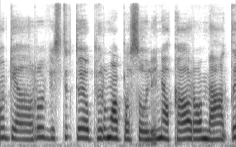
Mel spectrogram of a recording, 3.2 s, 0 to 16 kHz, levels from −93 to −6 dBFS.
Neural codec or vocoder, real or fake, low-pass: codec, 32 kHz, 1.9 kbps, SNAC; fake; 14.4 kHz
